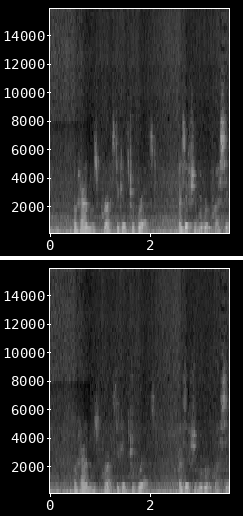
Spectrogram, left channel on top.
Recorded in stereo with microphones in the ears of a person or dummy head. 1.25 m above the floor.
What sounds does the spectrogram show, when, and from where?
0.5 s a woman speaking: 60° left (ahead or behind), 0.8 m; by 3.6 s 75° left (ahead or behind), 2 m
